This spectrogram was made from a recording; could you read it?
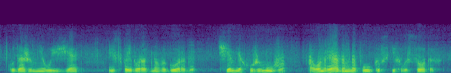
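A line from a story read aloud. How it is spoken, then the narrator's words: Quiet reply. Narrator (Russian): отвечает тихо так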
